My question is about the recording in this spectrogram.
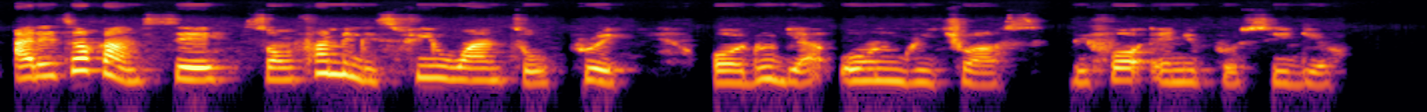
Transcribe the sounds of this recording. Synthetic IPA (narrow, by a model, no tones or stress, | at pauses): aɪdetɔkãmsesɔ̃mfamilisfilwãntʰːopʰɹe | ɔdudɛaʔõnɹit͡ʃuals | bifɔʔɛnipɹosidjɔ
